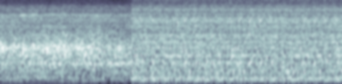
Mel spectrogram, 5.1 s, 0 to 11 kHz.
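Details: BMW 525d F11 diesel, first run after engine rebuild and reinstall: soft, steady, surprisingly quiet idle with no knocks or rattles; normal idle.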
